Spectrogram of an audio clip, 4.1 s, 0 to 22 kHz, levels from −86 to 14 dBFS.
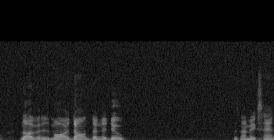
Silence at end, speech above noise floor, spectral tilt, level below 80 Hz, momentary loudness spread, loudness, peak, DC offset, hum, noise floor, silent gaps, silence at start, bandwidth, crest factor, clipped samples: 0 s; 26 dB; -5.5 dB/octave; -76 dBFS; 9 LU; -35 LUFS; -14 dBFS; under 0.1%; none; -61 dBFS; none; 0 s; 15.5 kHz; 24 dB; under 0.1%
